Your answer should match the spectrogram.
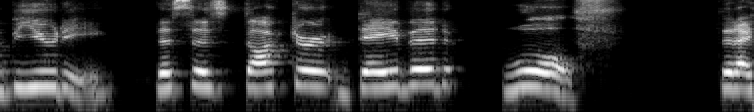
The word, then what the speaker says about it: Wolfe: this is dr david wolfe did i say it right judy and philip um and all of you who corrected it you know i'm spanish so i said woof you know so sue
